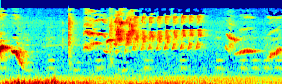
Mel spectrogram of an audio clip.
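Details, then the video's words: Fighting-mood white-rumped shama in full song, richly varied: a falling whistle, a sharp click, then a fast buzzy rattling trill held for about a second, followed by short bright whistled phrases. "murai batu tarung gacor isian mewah"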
